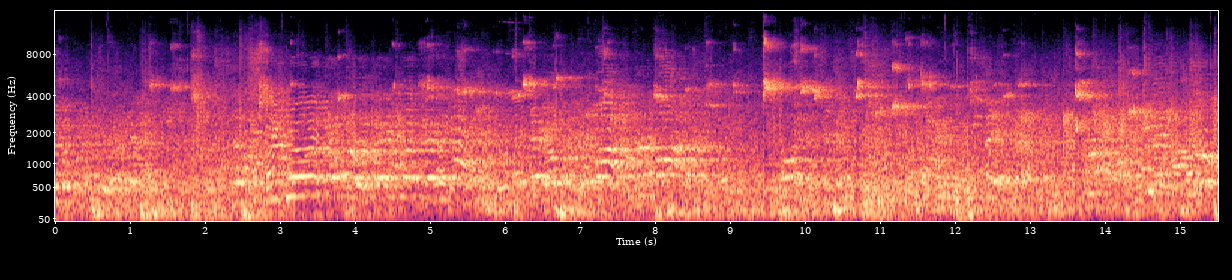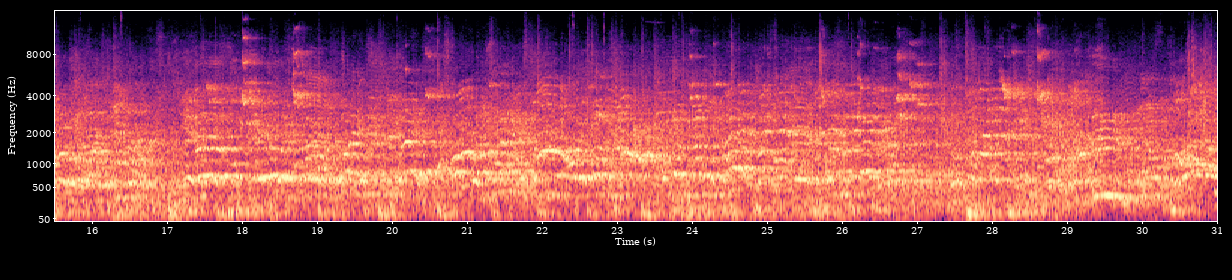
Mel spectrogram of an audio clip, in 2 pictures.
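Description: Basketball bouncing on a hardwood gym floor during play, under constant overlapping voices of players and spectators calling out, all echoing in a large gymnasium.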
